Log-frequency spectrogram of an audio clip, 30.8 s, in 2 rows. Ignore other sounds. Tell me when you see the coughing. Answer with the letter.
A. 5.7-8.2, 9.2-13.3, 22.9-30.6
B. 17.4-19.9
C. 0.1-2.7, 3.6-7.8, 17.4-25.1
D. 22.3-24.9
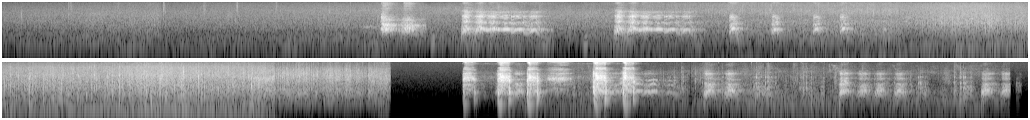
D.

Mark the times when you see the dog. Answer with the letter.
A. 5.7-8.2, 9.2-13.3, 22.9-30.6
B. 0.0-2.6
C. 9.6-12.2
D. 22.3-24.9
A.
